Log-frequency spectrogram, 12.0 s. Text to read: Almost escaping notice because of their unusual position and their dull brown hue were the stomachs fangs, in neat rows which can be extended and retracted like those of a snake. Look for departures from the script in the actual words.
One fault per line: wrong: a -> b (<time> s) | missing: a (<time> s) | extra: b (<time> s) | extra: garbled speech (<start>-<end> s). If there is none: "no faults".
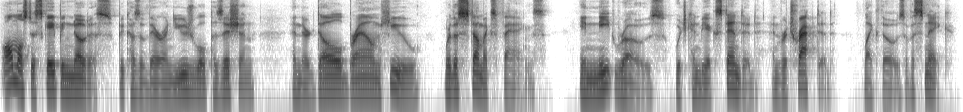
no faults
